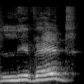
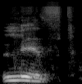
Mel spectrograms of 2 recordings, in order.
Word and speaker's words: lived: noise destroyed destroyed um lived no it's livid it's lived closed no it's closed it's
